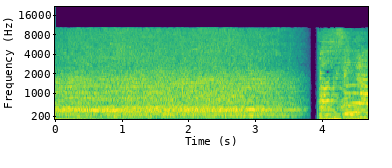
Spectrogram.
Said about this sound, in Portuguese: sabe qual é o animal mais perigoso do mundo? É o mosquito. Ele pode transmitir a dengue, zika, chikungunya.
